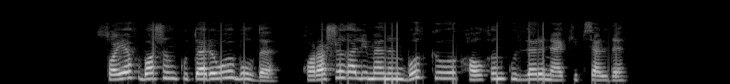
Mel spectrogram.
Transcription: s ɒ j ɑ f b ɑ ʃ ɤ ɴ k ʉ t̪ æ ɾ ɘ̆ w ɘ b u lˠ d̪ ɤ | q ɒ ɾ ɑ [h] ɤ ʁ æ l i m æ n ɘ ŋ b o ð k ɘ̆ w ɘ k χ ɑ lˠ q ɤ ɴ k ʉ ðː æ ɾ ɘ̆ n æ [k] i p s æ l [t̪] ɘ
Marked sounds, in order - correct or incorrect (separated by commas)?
incorrect, correct, incorrect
